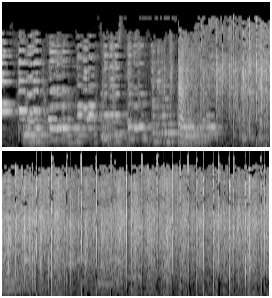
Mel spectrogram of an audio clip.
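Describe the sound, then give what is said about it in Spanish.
An audience ovation of dense, sustained applause swells after a short stretch of tonal music and voices, with many hands clapping steadily and loudly until the end. “Son ustedes muy amables, vamos a extender la ovación para honrar al querido Patricio Barton.”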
